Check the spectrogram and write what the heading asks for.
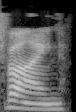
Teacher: V, voiced labiodental fricative, as in English vine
